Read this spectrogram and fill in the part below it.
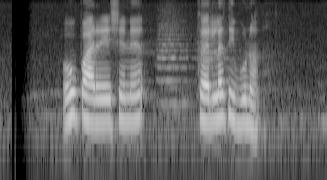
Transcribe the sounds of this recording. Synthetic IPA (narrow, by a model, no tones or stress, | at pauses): oɦupaɾeɕənəkəɾlat̪ibuna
